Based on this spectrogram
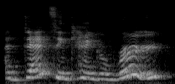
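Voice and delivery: high, loud storybook exclamation; acted crowd disbelief; astonished cry. A narrator's reading. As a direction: cry out in amazement. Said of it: "everyone cried".

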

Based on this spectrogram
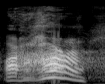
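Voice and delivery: loud growling ah ah through the teeth; mock growl. Biting the puppy's neck, loud mock growl. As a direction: growl like a mother dog, loudly. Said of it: "I just went".

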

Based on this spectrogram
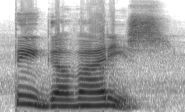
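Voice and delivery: ordinary talk, nothing marked

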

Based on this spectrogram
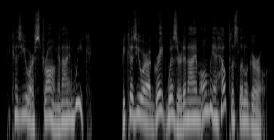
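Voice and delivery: put-on high, pleading little girl; Dorothy. A narrator's reading. Helpless girl begging the great wizard, pleading. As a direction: plead in a small girl's high voice.

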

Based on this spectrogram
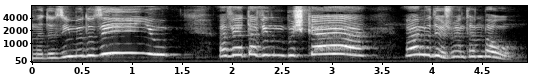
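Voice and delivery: high, loud panicked whimper; panicked wail. Real, not acted. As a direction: squeal in fear as she hides. Granny coming, panicking player. (choramingando em pânico)

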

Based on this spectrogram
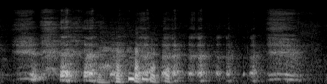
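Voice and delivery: loud, high, long laugh; hearty laugh. Real, not acted. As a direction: burst out laughing hard. Laughing at the story.

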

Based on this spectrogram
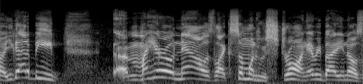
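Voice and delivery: normal talking voice

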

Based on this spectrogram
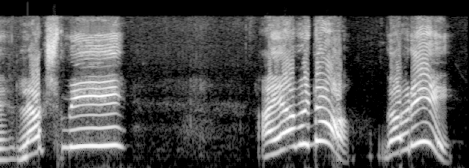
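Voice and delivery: very high, carrying call; calling animals over. Real, not acted. Woman calling Lakshmi and Gauri over, high calling out. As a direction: call them in with a high, affectionate cry.

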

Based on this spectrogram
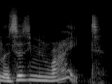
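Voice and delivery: under-the-breath whisper; a quick scornful whisper; whispered aside. Real, not acted. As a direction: whisper it to yourself in disbelief. Muttered aside while reading a message.

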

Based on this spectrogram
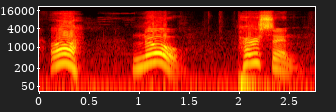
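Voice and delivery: loud, high cries of alarm; startled yell. Real, not acted. Player startled by a person in game, yelping. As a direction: yell out in surprise at a sudden obstacle.

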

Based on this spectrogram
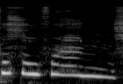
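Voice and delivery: high, slow, drawn-out tease; mock sing-song; teasing. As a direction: stretch it out to mock them.

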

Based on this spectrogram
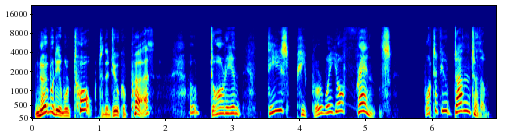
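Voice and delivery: a troubled friend, growing distressed; pleading friend. A narrator's reading. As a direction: list the scandals, then plead. Basil accuses Dorian.

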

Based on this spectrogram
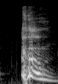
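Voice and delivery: harsh hacking cough; one loud sick cough; real cough. Real, not acted.

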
